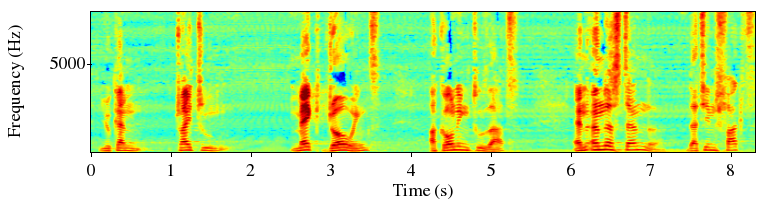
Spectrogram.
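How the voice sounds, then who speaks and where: With a French accent, a man speaks very slowly at a fairly high pitch. His pitch variation is ordinary, and long, frequent pauses break up his speech. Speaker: keynote speaker, music scholar. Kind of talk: academic lecture. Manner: halting, many fillers.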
